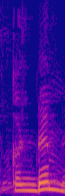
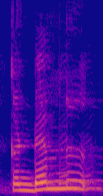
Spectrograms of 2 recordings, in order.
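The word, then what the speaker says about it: condemn: कंडेम्स, कंडेमिंग, एन नहीं बोलना है बच्चों, कंडेम बोलना है, कंडेम्न नहीं बोलना है, न नहीं आना चाहिए, कंडेम, कंडेम्ड, कंडेम्ड, कंडेम्स, कंडेमिंग, कंडेमिंग, okay, कंडेमिंग। और अगर कंडेम बोलना है तो कंडेम, एन साइलेंट है, ओके।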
